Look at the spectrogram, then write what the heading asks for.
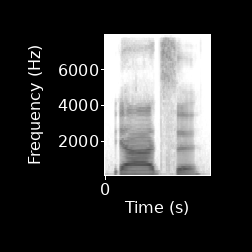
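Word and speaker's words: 鸭子: 鸭子 Is pronounced with a first tone. In Mandarin, there are 4 tones, which are essential to distinguish the meaning of words. The first tone is a high, level tone.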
